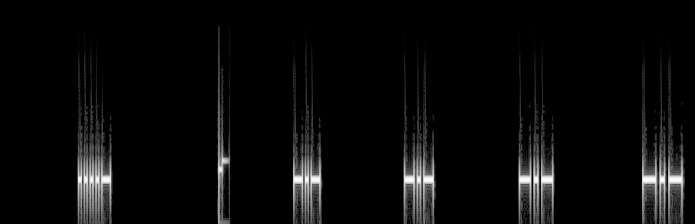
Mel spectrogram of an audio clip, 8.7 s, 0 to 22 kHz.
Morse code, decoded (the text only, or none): 4 KKKK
